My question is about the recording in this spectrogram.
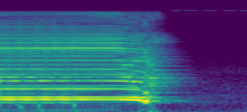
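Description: Harmonica cupped in the hands, holding one long chord that bends down in pitch about one and a half seconds in and then fades away.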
